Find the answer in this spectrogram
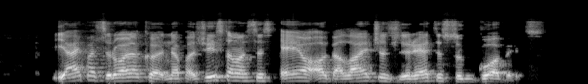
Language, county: Lithuanian, Kaunas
